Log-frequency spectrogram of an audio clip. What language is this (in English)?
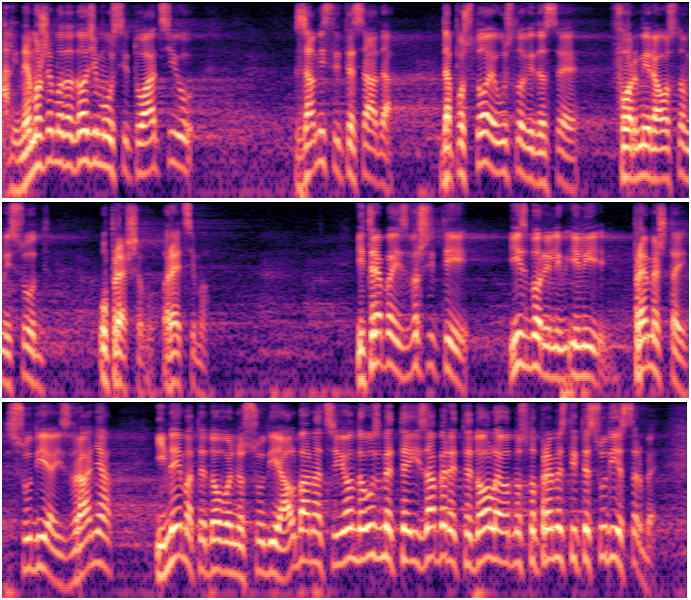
Serbian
